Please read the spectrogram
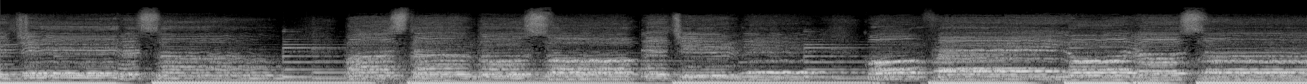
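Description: A choir singing a Christian hymn over instrumental accompaniment, with a held bass note that changes every second or two.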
